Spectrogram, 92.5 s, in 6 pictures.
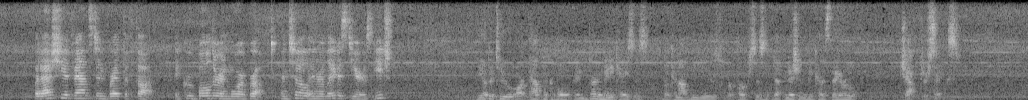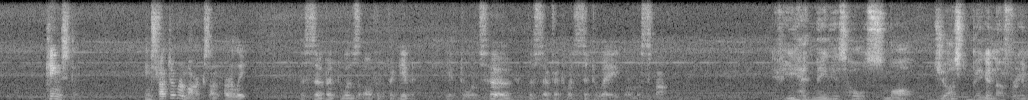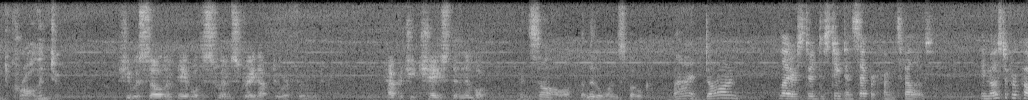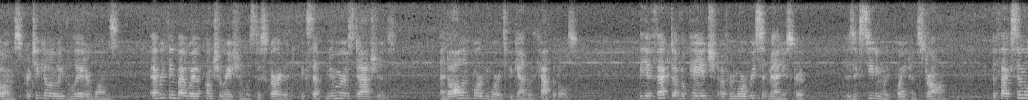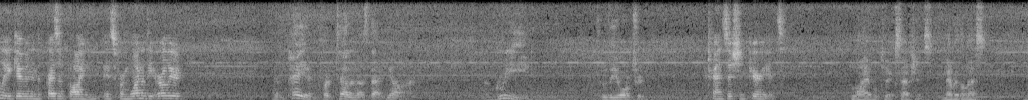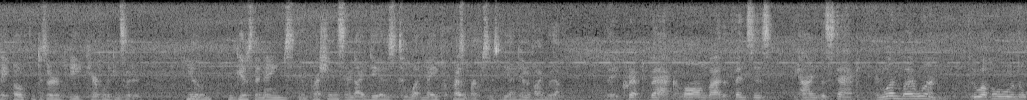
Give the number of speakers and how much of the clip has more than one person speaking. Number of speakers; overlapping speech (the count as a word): seven, no overlap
